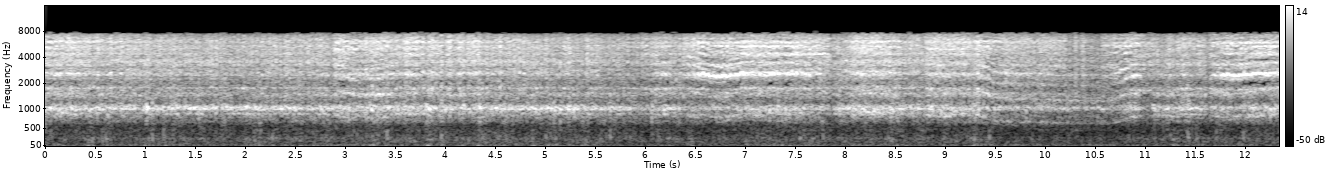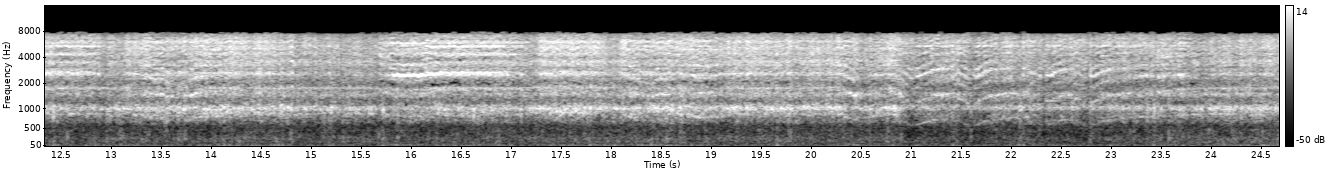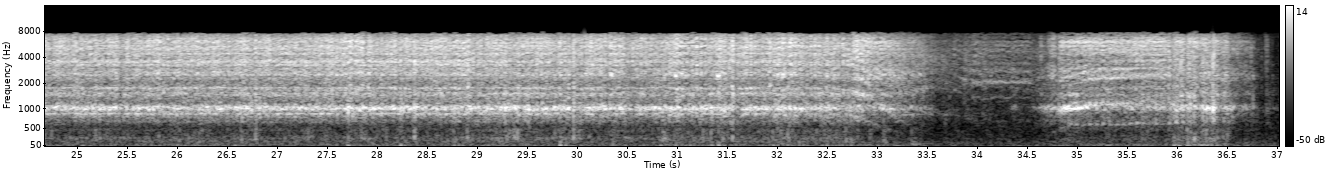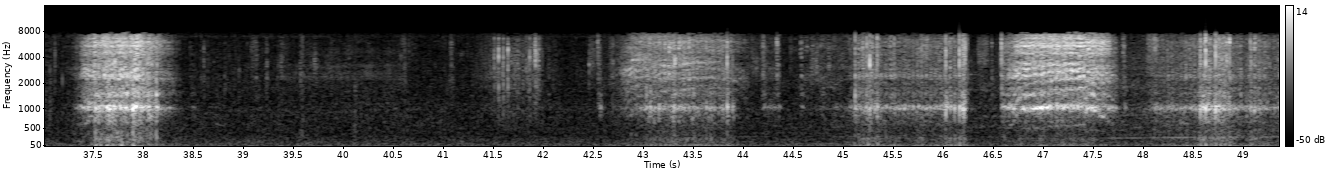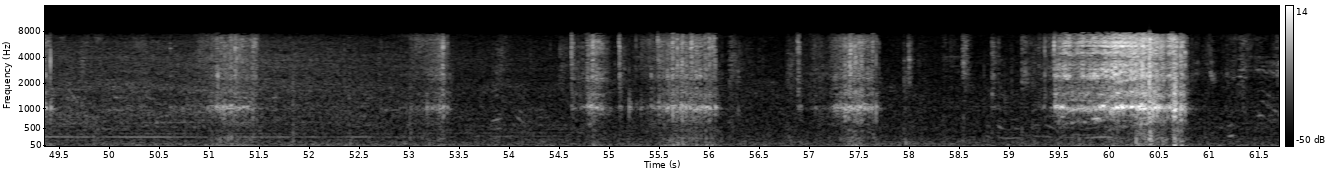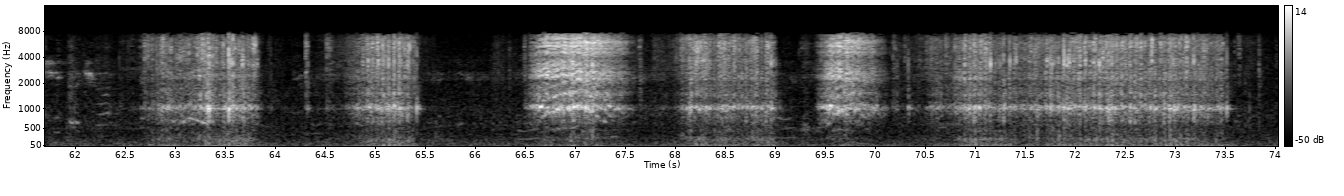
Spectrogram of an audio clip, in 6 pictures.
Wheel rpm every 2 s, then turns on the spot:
230, 220, 230, 230, 210, 200, 220, 230, 230, 230, 200, 200, 230, 230, 230, 240, 80, 110, 50, 10, 0, 10, 20, 70, 20, 10, 0, 10, 10, 30, 30, 30, 10, 30, 20, 20, 20.
46-52 54-56 62-66 70-74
